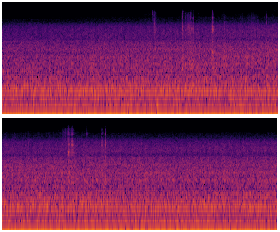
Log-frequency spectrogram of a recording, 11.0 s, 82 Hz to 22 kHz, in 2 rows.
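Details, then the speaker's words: Goodman R-410A AC condenser, about 12 years old (serial suggests 2010), no cooling with house at 87°F set to 67: compressor gives a loud steady low electrical hum, never starts running, stuck compressor with locked rotor; whip also needs replacing. "pulling lock rotor I'm not sure has even worked to own out that compressor I don't think it is so we got us a stuck compressor"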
